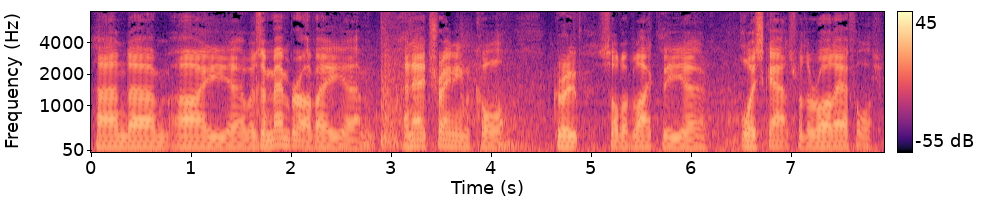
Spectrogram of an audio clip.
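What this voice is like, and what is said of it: English accent. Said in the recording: “Back in England, as you can tell by the accent, I'm not from around these parts.”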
